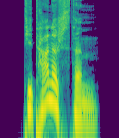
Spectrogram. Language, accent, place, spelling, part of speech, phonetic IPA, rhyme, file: German, Germany, Berlin, titanischstem, adjective, [tiˈtaːnɪʃstəm], -aːnɪʃstəm, De-titanischstem.ogg
- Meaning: strong dative masculine/neuter singular superlative degree of titanisch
